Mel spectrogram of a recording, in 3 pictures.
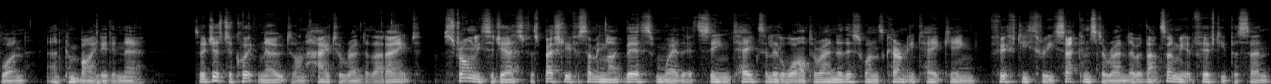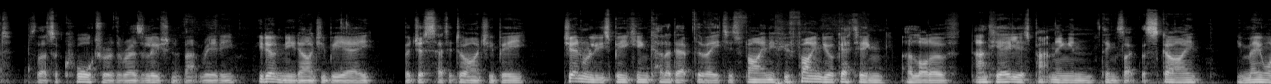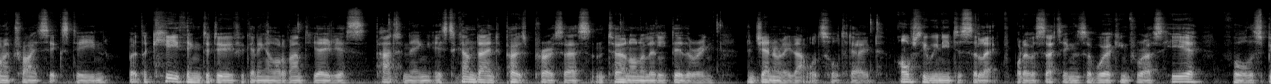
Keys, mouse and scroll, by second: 3.9 click, 4.4-5.3 scroll down 1, 12.9 middle click, 15.2-16.1 scroll down 1, 16.1 click, 27.0 click, 29.9-30.8 scroll down 1, 31.6 click, 34.2 scroll up 1.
